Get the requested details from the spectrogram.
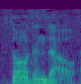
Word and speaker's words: Thordendal: Фредерик Thordendal, am I pronouncing his name right? – Yeah.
